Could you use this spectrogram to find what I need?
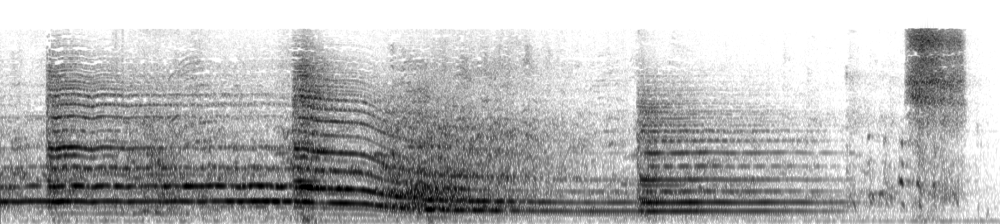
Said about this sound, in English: No, it was the clock.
